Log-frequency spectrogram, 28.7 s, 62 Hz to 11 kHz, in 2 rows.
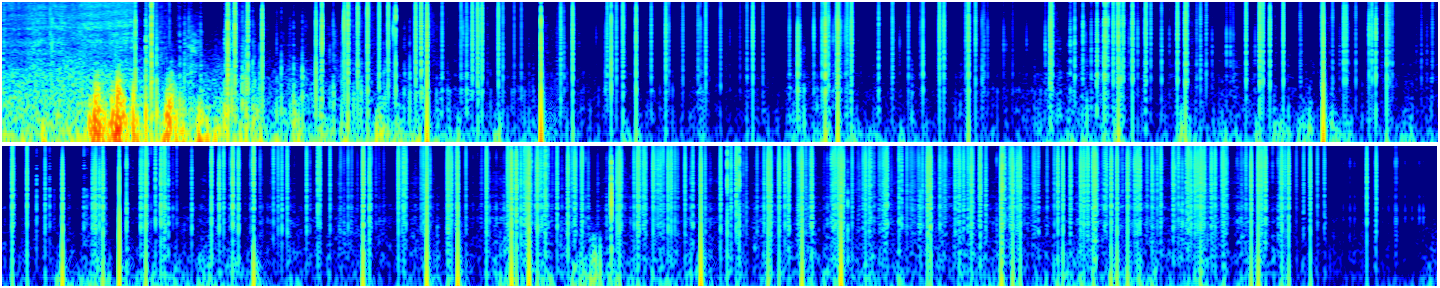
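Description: Weco Überraschungsvulkan, a small Class 2 firework fountain, burning: a dense, rapid crackle of popping sparks with stretches of hiss, cutting off suddenly near the end. A low rumble fills the first couple of seconds before the crackling builds.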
